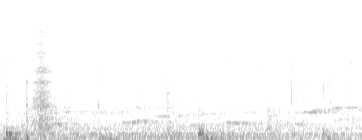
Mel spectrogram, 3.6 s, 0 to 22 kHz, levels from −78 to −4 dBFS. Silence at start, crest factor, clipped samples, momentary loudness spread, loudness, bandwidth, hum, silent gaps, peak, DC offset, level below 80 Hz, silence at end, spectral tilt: 0 s; 20 dB; under 0.1%; 9 LU; -58 LUFS; 19 kHz; none; none; -36 dBFS; under 0.1%; -60 dBFS; 0 s; -5 dB/octave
